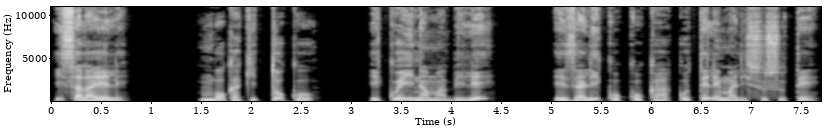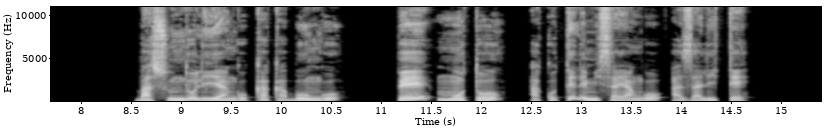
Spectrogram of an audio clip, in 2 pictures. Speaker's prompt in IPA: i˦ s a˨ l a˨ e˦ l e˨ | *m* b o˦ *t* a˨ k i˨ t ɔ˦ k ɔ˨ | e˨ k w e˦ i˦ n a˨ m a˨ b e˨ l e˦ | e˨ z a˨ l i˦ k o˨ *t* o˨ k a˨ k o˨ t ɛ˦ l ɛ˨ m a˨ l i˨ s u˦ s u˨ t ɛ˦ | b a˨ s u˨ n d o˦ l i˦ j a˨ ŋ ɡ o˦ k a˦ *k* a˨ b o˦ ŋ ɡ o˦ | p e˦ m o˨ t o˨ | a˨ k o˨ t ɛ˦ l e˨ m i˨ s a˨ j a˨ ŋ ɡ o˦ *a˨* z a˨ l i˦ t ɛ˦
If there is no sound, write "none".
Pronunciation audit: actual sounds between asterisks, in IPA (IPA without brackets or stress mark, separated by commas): m, k, k, k, a˨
